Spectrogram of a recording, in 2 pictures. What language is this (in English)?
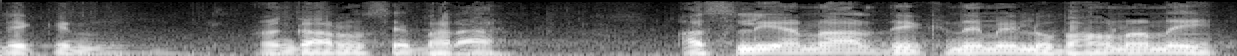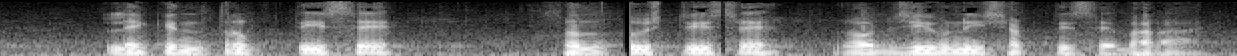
Hindi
